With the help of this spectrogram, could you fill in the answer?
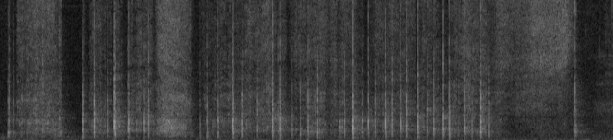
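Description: A small, hollow printed cardboard Veet product box is held in one hand and tapped and scratched with long acrylic nails. Quick, sharp, bright clicking taps alternate with breathy, hissing scratching strokes across the cardboard, with little low-end body.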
